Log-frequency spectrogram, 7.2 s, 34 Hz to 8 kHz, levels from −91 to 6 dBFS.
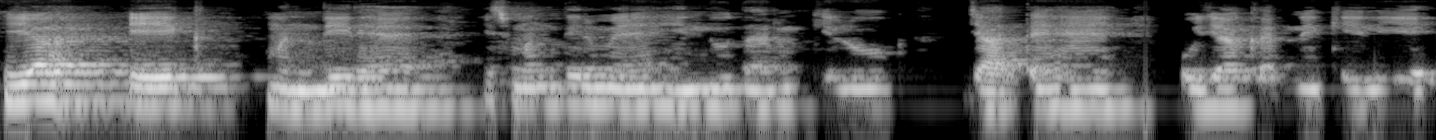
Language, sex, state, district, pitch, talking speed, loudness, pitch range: Hindi, male, Bihar, Jahanabad, 125 Hz, 140 wpm, -18 LUFS, 125-135 Hz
